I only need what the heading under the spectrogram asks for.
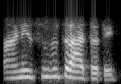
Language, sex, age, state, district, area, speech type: Marathi, female, 45-60, Maharashtra, Nagpur, urban, conversation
